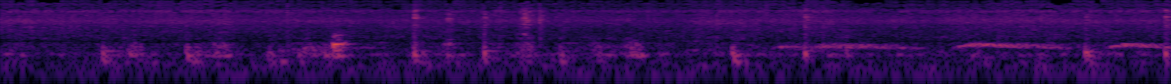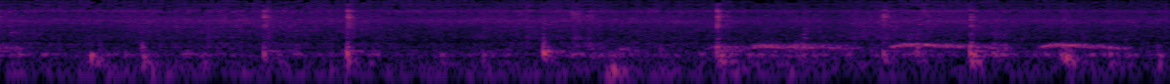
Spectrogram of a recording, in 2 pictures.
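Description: Chopped onion frying in a pan with a continuous hiss and scattered spatula clicks, while pigeons coo repeatedly in the background.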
